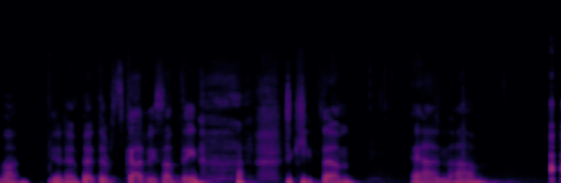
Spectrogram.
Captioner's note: laughs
